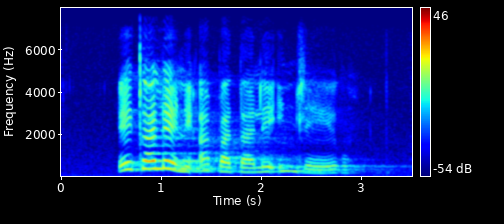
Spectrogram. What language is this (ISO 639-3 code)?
nbl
